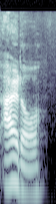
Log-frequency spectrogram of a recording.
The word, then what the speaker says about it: (G)I-DLE: Yeah, so today we will be going over the EP I Burn by the group I-DLE. Yes, it is pronounced I-DLE, but it is spelled open parentheses G, close parentheses I dash D-L-E.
